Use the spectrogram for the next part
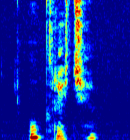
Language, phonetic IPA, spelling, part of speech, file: Polish, [uˈkrɨt͡ɕɛ], ukrycie, noun, LL-Q809 (pol)-ukrycie.wav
